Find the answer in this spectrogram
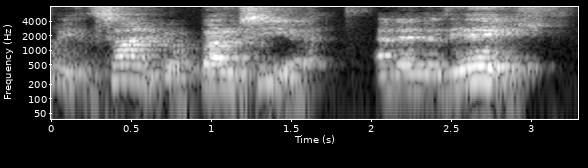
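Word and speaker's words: παρουσία: That Greek word coming, we do this for our Greek friends out there who know that that's pronounced parousia in Greek.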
